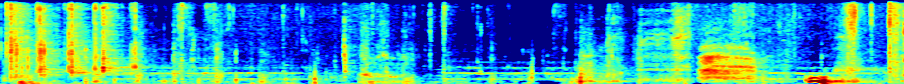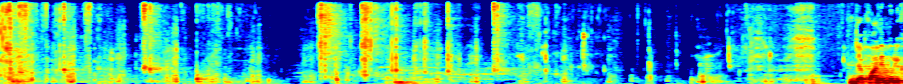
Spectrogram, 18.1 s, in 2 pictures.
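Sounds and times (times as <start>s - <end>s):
crisp shells crunching: 0.0s - 17.5s.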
